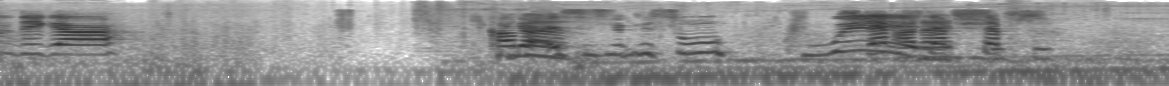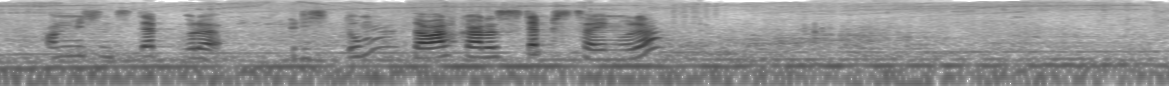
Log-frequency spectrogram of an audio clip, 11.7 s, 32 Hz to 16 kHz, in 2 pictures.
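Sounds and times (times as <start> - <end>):
speech: 0.1 - 0.7, 2.4 - 5.4, 6.1 - 9.3
car engine humming while driving in a video game: 2.8 - 11.6.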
